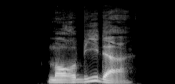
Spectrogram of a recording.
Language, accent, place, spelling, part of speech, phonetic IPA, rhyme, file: German, Germany, Berlin, morbider, adjective, [mɔʁˈbiːdɐ], -iːdɐ, De-morbider.ogg
- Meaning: 1. comparative degree of morbid 2. inflection of morbid: strong/mixed nominative masculine singular 3. inflection of morbid: strong genitive/dative feminine singular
